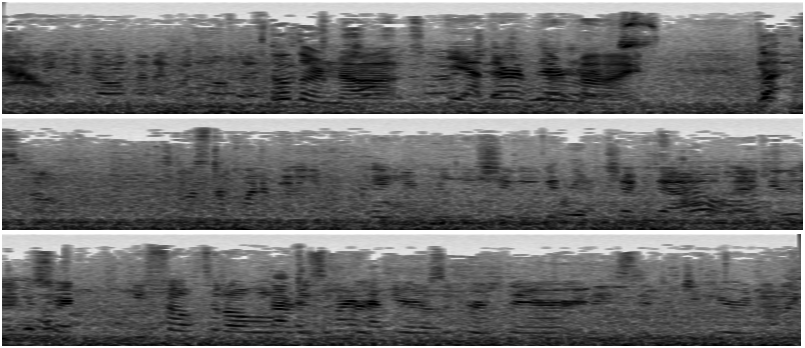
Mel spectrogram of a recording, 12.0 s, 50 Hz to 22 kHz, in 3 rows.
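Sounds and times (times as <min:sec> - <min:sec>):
car road rumble inside cabin: 0:00.0 - 0:12.0.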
